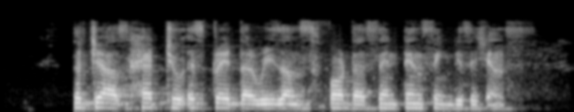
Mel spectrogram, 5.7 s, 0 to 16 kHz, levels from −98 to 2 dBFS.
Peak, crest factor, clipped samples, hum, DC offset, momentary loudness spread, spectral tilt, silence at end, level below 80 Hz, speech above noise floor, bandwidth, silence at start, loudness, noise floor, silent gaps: -2 dBFS; 14 dB; under 0.1%; none; under 0.1%; 7 LU; -6 dB/octave; 0.65 s; -58 dBFS; 54 dB; 8.2 kHz; 0.75 s; -17 LUFS; -70 dBFS; none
